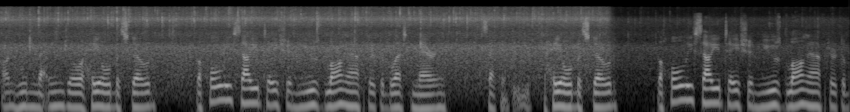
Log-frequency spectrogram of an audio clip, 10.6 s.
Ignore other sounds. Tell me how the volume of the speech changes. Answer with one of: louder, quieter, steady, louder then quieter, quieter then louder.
steady.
